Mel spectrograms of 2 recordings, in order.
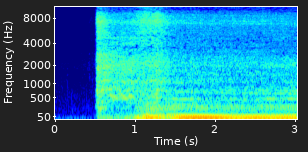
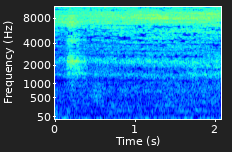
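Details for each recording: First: Engine after replacing O-rings, the likely cause of an intake air leak that lit the oxygen sensor warning light: catches after a short crank and settles into a steady, even idle with smooth low rumble, no misses or hissing. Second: Engine with oxygen sensor warning light from a bad air-fuel mixture: with throttle body covered by hand and slight air pushed into the intake, a steady sharp high hiss of air escaping from an intake leak.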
